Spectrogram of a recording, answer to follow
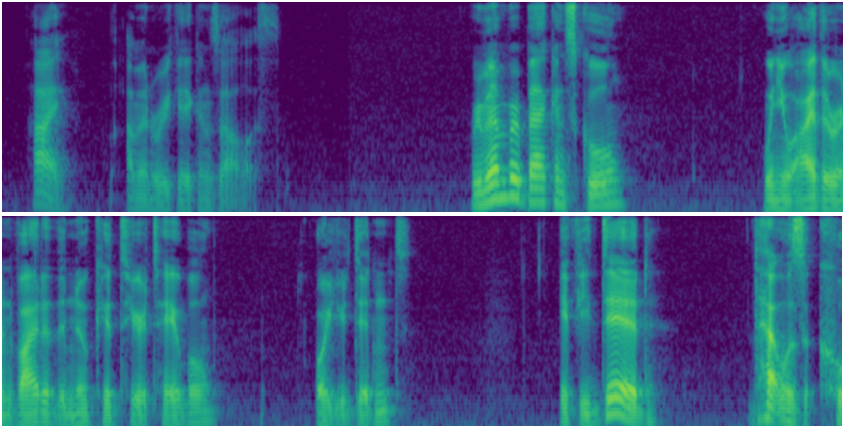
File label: Student Voice Over Demo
